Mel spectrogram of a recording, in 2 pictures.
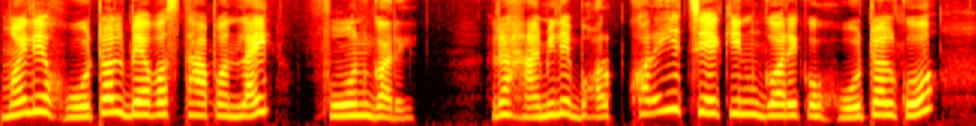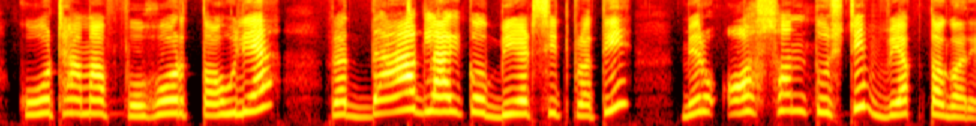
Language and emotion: Nepali, disgusted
